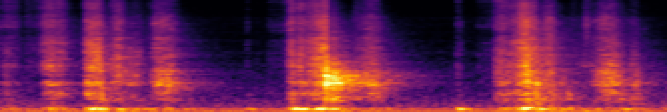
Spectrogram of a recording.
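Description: A knife slices a cored pear on a wooden board, a series of crisp cuts and soft scraping strokes in an irregular rhythm, close and clear with no talking.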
